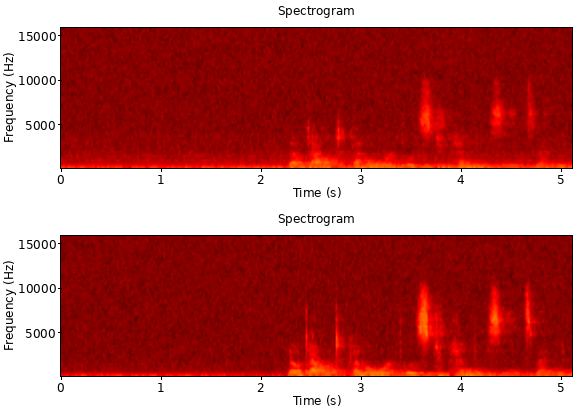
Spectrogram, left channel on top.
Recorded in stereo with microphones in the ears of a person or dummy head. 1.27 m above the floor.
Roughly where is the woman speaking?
Right.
